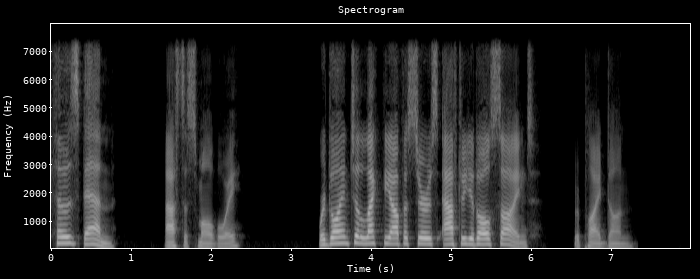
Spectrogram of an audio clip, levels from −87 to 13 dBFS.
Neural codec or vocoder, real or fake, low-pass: codec, 16 kHz, 0.5 kbps, FunCodec, trained on LibriTTS, 25 frames a second; fake; 7.2 kHz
